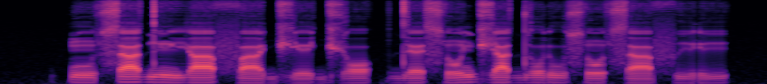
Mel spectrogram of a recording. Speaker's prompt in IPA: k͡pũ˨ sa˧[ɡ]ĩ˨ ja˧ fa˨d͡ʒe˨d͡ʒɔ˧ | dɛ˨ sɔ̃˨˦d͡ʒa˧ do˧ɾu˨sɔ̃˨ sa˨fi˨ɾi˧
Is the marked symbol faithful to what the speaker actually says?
no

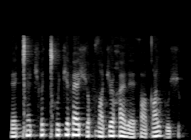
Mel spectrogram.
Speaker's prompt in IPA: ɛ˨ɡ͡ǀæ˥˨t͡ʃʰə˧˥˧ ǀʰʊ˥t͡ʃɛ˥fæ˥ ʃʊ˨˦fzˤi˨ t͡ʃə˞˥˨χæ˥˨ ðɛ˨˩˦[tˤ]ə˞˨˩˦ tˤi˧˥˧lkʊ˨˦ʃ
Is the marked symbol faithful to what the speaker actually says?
no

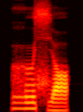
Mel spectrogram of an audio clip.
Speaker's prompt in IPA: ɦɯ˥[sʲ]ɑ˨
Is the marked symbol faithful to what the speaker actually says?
yes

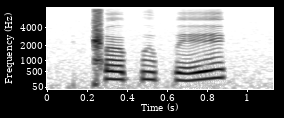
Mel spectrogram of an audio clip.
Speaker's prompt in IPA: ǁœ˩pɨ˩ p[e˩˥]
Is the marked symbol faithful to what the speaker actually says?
yes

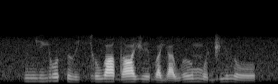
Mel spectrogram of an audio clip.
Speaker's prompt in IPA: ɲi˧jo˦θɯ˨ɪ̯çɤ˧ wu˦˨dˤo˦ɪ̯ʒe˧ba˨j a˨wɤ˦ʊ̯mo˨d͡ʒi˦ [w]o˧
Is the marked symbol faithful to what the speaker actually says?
no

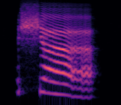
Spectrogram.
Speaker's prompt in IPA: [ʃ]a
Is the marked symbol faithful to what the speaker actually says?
yes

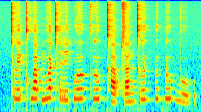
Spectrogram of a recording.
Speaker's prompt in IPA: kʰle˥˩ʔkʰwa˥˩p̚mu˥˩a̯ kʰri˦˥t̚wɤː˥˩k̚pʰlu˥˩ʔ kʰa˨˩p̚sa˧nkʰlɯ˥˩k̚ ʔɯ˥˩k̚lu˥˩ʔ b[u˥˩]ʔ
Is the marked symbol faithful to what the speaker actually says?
no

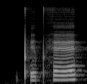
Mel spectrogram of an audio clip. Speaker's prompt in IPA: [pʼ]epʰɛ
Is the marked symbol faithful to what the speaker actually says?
yes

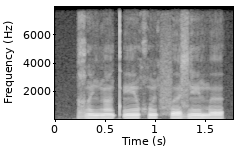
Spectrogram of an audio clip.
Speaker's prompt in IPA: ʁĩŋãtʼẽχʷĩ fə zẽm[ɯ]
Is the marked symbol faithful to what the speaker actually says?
no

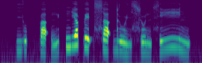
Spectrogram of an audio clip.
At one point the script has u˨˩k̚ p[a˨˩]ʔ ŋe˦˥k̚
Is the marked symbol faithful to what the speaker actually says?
yes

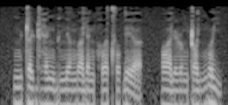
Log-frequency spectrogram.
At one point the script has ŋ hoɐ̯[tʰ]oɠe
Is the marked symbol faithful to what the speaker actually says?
yes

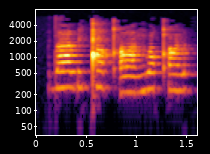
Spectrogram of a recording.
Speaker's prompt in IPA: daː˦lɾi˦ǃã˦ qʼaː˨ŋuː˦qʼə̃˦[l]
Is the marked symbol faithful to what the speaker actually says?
yes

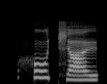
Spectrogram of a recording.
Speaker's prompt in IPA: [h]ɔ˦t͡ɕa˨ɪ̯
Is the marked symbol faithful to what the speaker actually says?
yes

